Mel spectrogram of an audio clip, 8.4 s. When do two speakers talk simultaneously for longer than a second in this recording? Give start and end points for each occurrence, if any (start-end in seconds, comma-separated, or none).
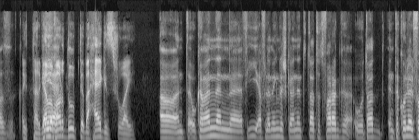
none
